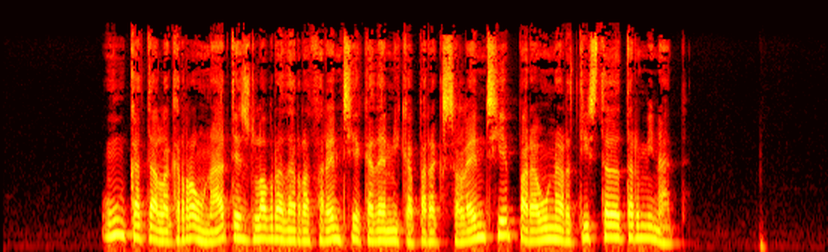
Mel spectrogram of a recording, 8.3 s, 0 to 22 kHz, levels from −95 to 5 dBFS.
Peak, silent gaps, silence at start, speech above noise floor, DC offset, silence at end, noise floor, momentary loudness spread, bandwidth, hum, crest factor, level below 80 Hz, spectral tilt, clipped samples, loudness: 0 dBFS; none; 1 s; 55 dB; under 0.1%; 0.65 s; -72 dBFS; 5 LU; 16 kHz; none; 18 dB; -50 dBFS; -4.5 dB/octave; under 0.1%; -17 LUFS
